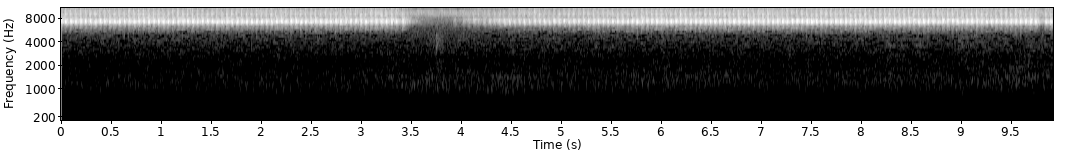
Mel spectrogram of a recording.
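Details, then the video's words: Grasshoppers calling with no music: a piercing high-pitched trill of fast, even pulses that drops away for about a second midway, then swells back to a steady drone. "Grass Hopper Sounds"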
